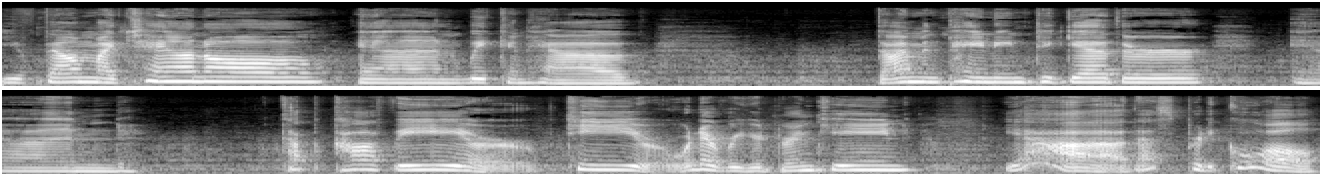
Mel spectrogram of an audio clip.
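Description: Speaking very slowly, a woman uses a bright, sharp tone with ordinary pitch variation. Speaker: craft hobby vlogger. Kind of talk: casual vlog chat. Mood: warm, welcoming, relaxed. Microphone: phone near.

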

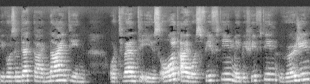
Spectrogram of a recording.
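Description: A woman with a fairly high pitch speaks at a very slow pace and ordinary pitch variation. There is audible room echo but the background is quiet. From Germany, near Dresden, then Hungary from age 11; Germany. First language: German. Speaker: video blogger. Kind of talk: personal testimony monologue; emotional monologue. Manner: halting. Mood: angry, aggrieved. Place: home room. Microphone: phone near.

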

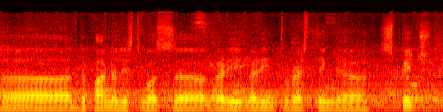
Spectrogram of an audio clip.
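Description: A man speaks while noticeable background noise carries on around him. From Italy, Turin; Italy. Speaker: business executive. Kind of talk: interview. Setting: conference media area. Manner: halting, many fillers. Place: hall. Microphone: lapel.

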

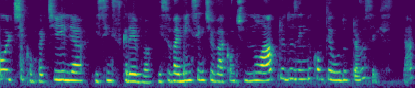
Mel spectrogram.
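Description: A woman with a high voice keeps her intonation fairly level, talking neither fast nor slow. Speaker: cooking teacher. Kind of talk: lecture. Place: home room.

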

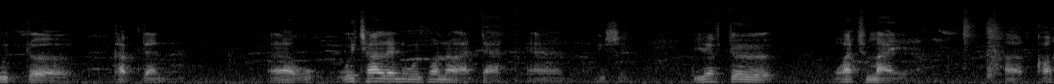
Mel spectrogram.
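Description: A man speaks at a very slow pace with long, frequent pauses against noticeable background noise. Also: medium pitch for a man, ordinary pitch variation. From Micronesia, Yap outer islands. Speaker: cultural leader, storyteller. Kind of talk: traditional legend told in interview. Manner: hesitant, many fillers.

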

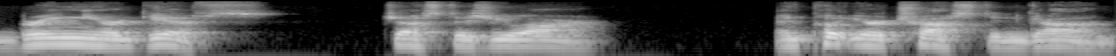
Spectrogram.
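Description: A man speaks at a very slow pace and medium pitch, with a calm, soothing, dark, mellow tone. Long, frequent pauses break his speech, and there is audible room echo. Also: ordinary pitch variation, quiet background. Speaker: service leader. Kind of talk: guided prayer. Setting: church. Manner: calm, soothing, slow and gentle. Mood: calm, quiet, devotional. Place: home room. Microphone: video call.

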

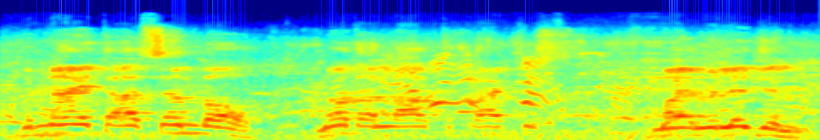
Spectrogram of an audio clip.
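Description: A man talks at a moderate speed while noticeable noise sits behind him. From Eritrea. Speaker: refugee advocate. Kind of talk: poetry reading. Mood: earnest, solemn. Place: garden. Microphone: podium.

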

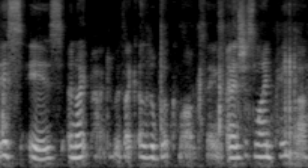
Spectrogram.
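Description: A woman with a British accent talks at a fairly quick pace, her loudness swinging widely. Light background noise sits behind her. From UK. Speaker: YouTuber doing unboxing videos; unboxing vlogger. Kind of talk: casual unboxing vlog. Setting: at home at her desk. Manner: animated. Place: home room. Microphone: phone near.

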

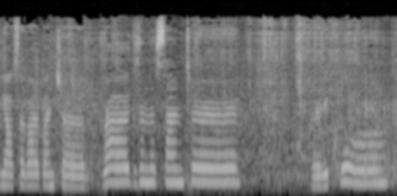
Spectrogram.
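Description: Faint background noise sits behind slow speech with a slightly mellow tone. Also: woman.

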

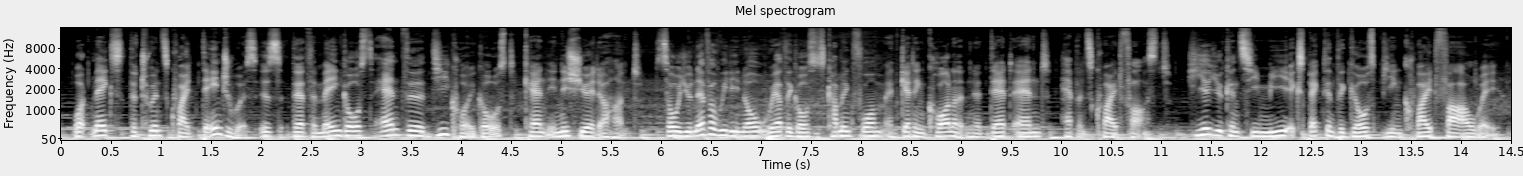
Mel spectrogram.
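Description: A man with a German accent talks at a moderate pace and medium pitch, with very wide pitch swings, very even loudness and hardly any pauses. Music plays in the background. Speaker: gaming streamer. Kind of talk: game tutorial narration.

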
